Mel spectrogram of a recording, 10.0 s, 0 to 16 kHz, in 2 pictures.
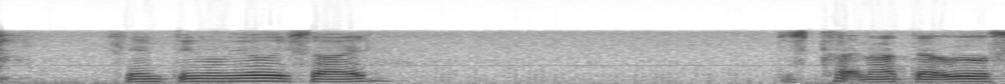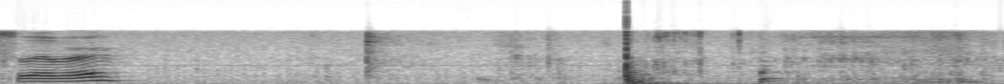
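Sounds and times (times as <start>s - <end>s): dull thump: 8.2s - 9.0s.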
